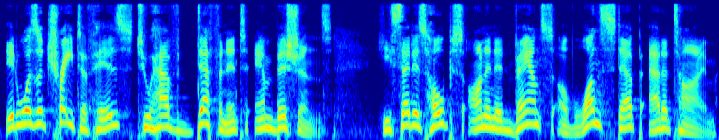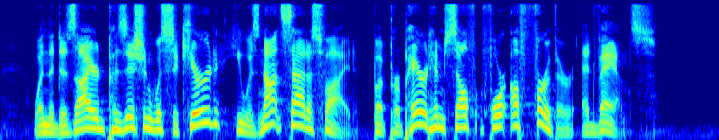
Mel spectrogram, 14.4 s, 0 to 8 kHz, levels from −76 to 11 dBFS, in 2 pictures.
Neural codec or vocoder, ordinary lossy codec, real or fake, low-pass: none; MP3, 48 kbps; real; 7.2 kHz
